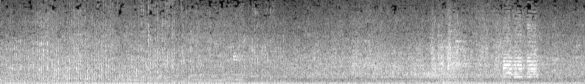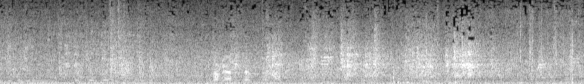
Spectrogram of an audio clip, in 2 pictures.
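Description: Men talk nearby in calm, overlapping voices.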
